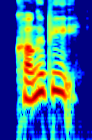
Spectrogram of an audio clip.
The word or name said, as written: kongeby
